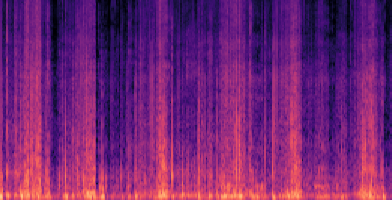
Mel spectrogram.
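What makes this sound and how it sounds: Long glittery acrylic nails scratch across a flat, solid, white closed-cell polyethylene foam sheet. The result is a series of dense, rumbling scratch bursts with a deep, muffled low end and little brightness, rising and falling in loudness over several seconds.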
